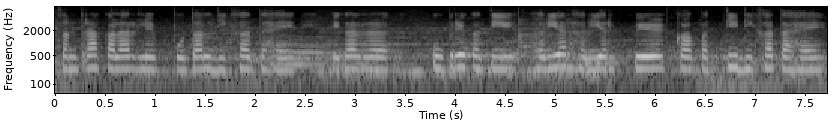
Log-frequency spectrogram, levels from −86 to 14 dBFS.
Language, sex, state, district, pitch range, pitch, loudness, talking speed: Chhattisgarhi, female, Chhattisgarh, Sarguja, 225-240 Hz, 235 Hz, -24 LUFS, 125 wpm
